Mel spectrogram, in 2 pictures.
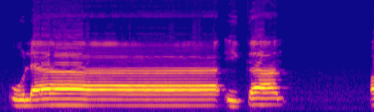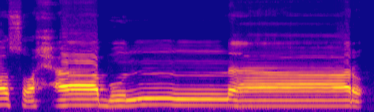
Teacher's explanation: اس مد کو ہم مد متصل کہتے ہیں، بڑی مد بھی کہتے ہیں، اور اس کو ہم نے 5 الف کے برابر کھینچ کر بھی پڑھنا ہوتا ہے۔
